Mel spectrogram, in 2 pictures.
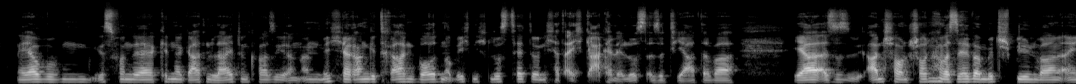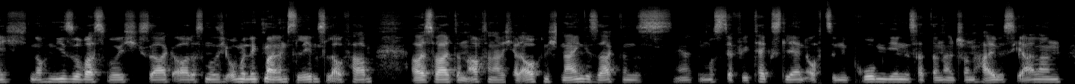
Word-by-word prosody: na 110 - -4
ja, 120 +1 +5
wu 115 -1 -3
m 115 -1 -8
ist 110 +1 +1
von 120 -1 -4
der 110 -1 +3
Kindergartenleitung 115 -2 -1
quasi 110 -2 -6
an 100 - -8
an 115 0 -7
mich 125 +3 -5
herangetragen 125 +1 +2
worden, 115 +1 +2
ob - - -9
ich 125 +1 -6
nicht 125 0 -10
Lust 125 0 -1
hätte 125 - 0
und 225 - -4
ich - - -9
hatte - - -4
eigentlich - - +1
gar - - +3
keine - - -4
Lust. 470 - +1
Also - - -4
Theater - - -4
war - - +1 0.6
ja, 110 +1 +11
also 115 - +3
s - - -11
anschauen 120 -3 +3
schon, 125 +2 +1
aber 120 -5 +5
selber 125 +2 +5
mitspielen 120 -1 +1
waren 110 0 +2
eigentlich 110 +1 -4
noch 110 +1 -7
nie 125 +1 -2
sowas, 115 -2 +2
wo 110 0 -6
ich 110 0 -6
sage: 110 +1 -1
„Oh, 110 0 -1
das 115 0 -6
muss 115 -1 -5
ich - - -9
unbedingt 125 0 -1
mal 115 - +5
ims 120 +2 0
Lebenslauf 120 +4 -2
haben.“ - - -3 0.4
Aber 100 +2 +3
es 105 - +5
war 115 - +8
halt 115 0 +1
dann 105 - -6
auch 120 +1 -1
dann 110 - -8
habe 105 - -5
ich 110 - -9
halt - - -2
auch 120 +1 0
nicht 125 - -6
nein 105 +6 0
gesagt 115 -2 -3
und 110 - -9
das 105 0 -3
ja, 105 +1 -13
du - - -21
musst 115 +1 -1
ja - - -4
viel 100 - -11
Text 130 0 -2
lernen, 115 0 -3
oft - - -7
zu - - -3
den 105 -1 -9
Proben 125 0 -1
gehen. 120 0 -2
Das 115 - -4
hat - - -10
dann 105 0 -7
halt 100 -1 -7
schon 110 0 -9
1/2 110 0 -1
Jahr - - -3
lang, 120 0 -5
115 Hz, 250 wpm, -25 LUFS, 110-125 Hz, 0.6 s, ja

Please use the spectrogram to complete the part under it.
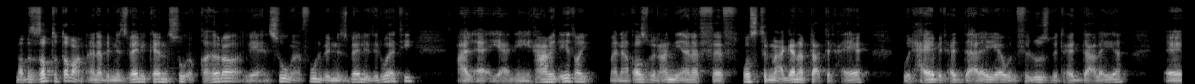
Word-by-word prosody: ما - - 0
بالضبط - - +2
طبعًا. 105 - 0
أنا 105 - +2
بالنسبة 100 +2 +2
لي 125 - +1
كان 125 0 +2
سوق 130 - -2
القاهرة 145 +3 +2
يعني 85 - -5
سوق 140 -4 +1
مقفول 125 +8 -2
بالنسبة 95 +4 0
لي 120 - 0
دلوقتي 140 - -2 0.4
على - - +1
أ - - -8
يعني 85 -1 -5
هاعمل 120 +2 +3
إيه 145 +2 +3
طيب؟ 130 -4 -2
ما 85 - -5
أنا 80 0 -3
غصبٍ 110 +1 +1
عنّي 110 -1 +1
أنا 110 0 +1
في 90 -1 -1
في - - -8
وِسط 120 0 +1
المعجة 105 +3 +4
بتاعة - - -1
الحياة - - -3 0.3
والحياة - - +3
بتعِد - - -1
عليّا 110 +3 +2
والفلوس 90 +5 -2
بتعِد 95 0 -4
عليّا 115 +4 -2 0.4
آآ 95 +1 +4
110 Hz, 195 wpm, -24 LUFS, 95-120 Hz, 0.4 s, المعجة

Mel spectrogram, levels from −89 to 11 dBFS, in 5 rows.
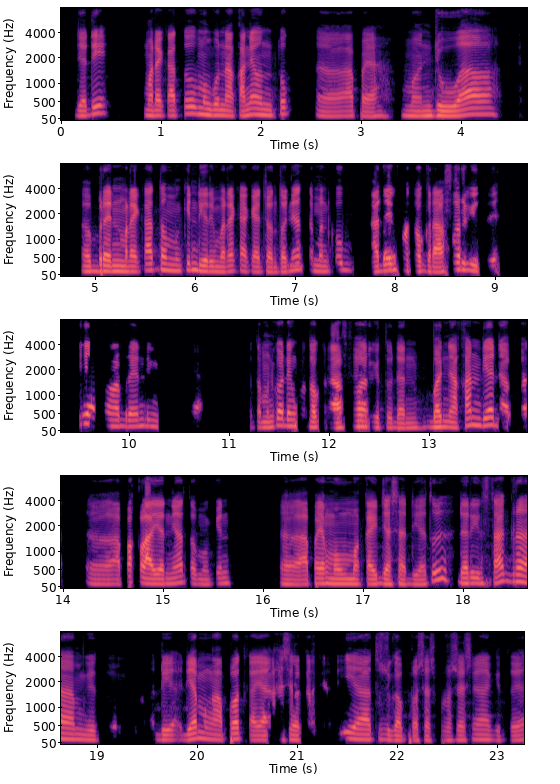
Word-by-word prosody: jadi, 175 +10 0 0.4
mereka 135 -1 +2
tuh 185 +4 0
menggunakannya 145 -1 +1
untuk, 155 +4 -2 0.2
eee, 120 -2 -5
apa 125 - -9
ya 115 - -3 0.3
menjual, 130 +6 +2 0.4
eee, 135 -2 0
brand 145 -1 +5
mereka 135 +2 +3
atau 180 - +3
mungkin 175 +4 0
diri 145 -3 +3
mereka 145 +3 +1
kayak 130 -2 0
contohnya 130 +9 +1
temanku 160 +4 -5 0.2
ada 135 +4 +3
yang 170 - +2
fotografer 140 +4 +1
gitu 175 - 0
ya, - - -8 0.5
iya 240 - +7
soal 170 -2 0
branding 165 0 -2 0.9
Kak, 135 - -27
temanku 140 +4 -1
ada 180 - +3
yang - - -6
fotografer 140 +1 +3
gitu 130 0 -5
dan 125 0 -1 0.3
banyakan 150 +7 +3
dia 200 +1 +6
dapat, 215 +2 -3 0.2
eee, 125 -2 -5
apa 165 - -1
kliennya 130 0 +5
atau 135 - -7
mungkin, 125 +5 -7 0.5
eee, 120 -2 -2
apa 135 - -5
yang 135 - +3
mau 125 - +3
memakai 125 -1 +1
jasa 125 -1 +1
dia 120 -1 -4
tuh 240 +5 +1
dari 140 0 +2
Instagram 165 +1 +2
gitu 125 - -5 0.6
dia 130 0 -2
dia 145 +3 +4
mengupload 145 -1 0
kayak 120 -1 0
hasil 125 -1 -2
karya 120 0 -16
dia 155 -3 0
terus 135 -1 -11
juga 120 -1 0
proses-prosesnya 120 +3 -5
gitu 115 0 -15
135 Hz, 165 wpm, -24 LUFS, 125-160 Hz, 0.9 s, iya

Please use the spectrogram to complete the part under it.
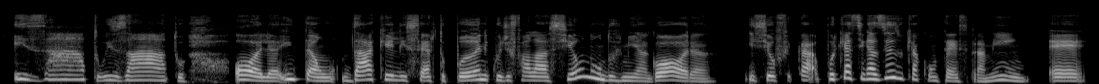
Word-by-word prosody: Exato, 225 -2 -2
exato. 195 -4 0 0.5
Olha 180 -7 +5
então 180 -9 +2
dá 205 +6 +3
aquele 215 -4 -2
certo 175 -1 -3
pânico 200 +2 +1
de 185 0 -5
falar: 185 -3 0
"Se 240 - -2
eu 320 +7 +1
não 275 -9 +3
dormir 175 -3 -3
agora 155 -4 +1 0.3
e - - -4
se - - -5
eu - - +1
ficar" - - -2
Porque 240 +4 -1
assim 255 -3 +2
às 245 -2 +5
vezes 310 -1 +4
o 265 - -5
que 230 - -4
acontece 170 - -6
pra 145 -1 -4
mim, 175 -3 -4 0.2
eh, 170 -1 +1
190 Hz, 160 wpm, -27 LUFS, 170-225 Hz, 0.5 s, Olha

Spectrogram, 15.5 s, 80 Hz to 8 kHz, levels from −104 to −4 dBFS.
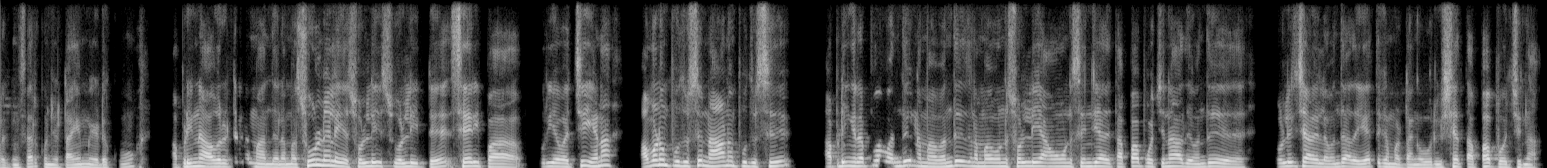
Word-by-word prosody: இருக்குங் 125 0 -4
சார் 155 +3 -3
கொஞ்சம் 130 -2 -1
டைம் 135 +4 +1
எடுக்கும்" 130 +6 -6 0.4
அப்படின்னு 165 +7 +2
அவர்ட்ட 160 0 0
நம்ம 165 -3 -2
அந்த 140 0 +1
நம்ம 140 0 +1
சூழ்நிலைய 220 -6 +3
சொல்லி 180 +3 +3 0.2
சொல்லிட்டு, 160 -2 +1 0.2
சரிப்பா 185 -5 +2 0.4
புரிய 175 +1 -1
வச்சு 155 +8 -2
ஏன்னா 225 +5 +2 0.4
அவனும் 240 -1 +3
புதுசு, 195 +1 +2
நானும் 200 0 +1
புதுசு 180 +1 +1 0.5
அப்படிங்கறப்ப 190 +4 0
வந்து 190 +3 +1
நம்ம 175 -3 +1
வந்து 190 +6 +2 0.2
நம்ம 175 0 +1
ஒண்ணு 175 -1 0
சொல்லி, 185 0 +3
அவன் 170 0 -1
ஒண்ணு 170 -4 -3
செஞ்சு 175 +1 +1
அது 165 - 0
தப்பா 155 +5 0
போச்சுன்னா, 170 +2 -1
அது 160 - -1
வந்து 170 +3 0 0.6
தொழிற்சாலைல 175 -1 +1
வந்து 165 +4 +1
அத 155 - +1
ஏத்துக்கமாட்டாங்க. 145 -6 -1
ஒரு 135 - -2
விஷயம் 160 +5 -1 0.3
போச்சுன்னா! 135 -1 -2
170 Hz, 165 wpm, -23 LUFS, 150-185 Hz, 0.6 s, சூழ்நிலைய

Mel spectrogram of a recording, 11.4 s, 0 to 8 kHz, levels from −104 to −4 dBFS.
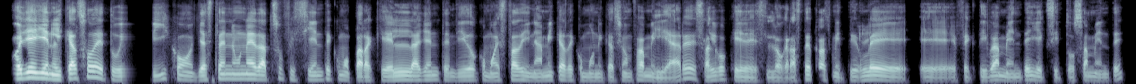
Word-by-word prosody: Oye, 145 +4 +10
y 145 - +9
en 135 - +9
el 115 -1 +5
caso 135 +7 +5
de 165 - +4
tu 100 -2 -4 0.3
hijo, 110 -2 -4
¿ya 95 - +1
está 105 +5 0
en 125 0 -3
una 125 0 +4
edad 115 -3 +6
suficiente, 110 -6 -4
como - - -8
para - - +2
que 95 - -3
él 105 +2 0
haya 100 +1 +2
entendido 100 -2 -6
como 90 -3 -6
esta 105 +4 0
dinámica 95 -1 -3
de 100 - -6
comunicación 90 0 -8
familiar? 90 - -2
¿Es 140 -8 -2
algo 100 +5 -2
que 90 -6 -3
s 75 -1 -9
lograste - - -3
transmitirle, 95 -1 -2
eh, - - -7
efectivamente 90 -2 -5
y 105 -2 -5
exitosamente? 85 -1 -5
105 Hz, 190 wpm, -24 LUFS, 90-115 Hz, 0.3 s, Oye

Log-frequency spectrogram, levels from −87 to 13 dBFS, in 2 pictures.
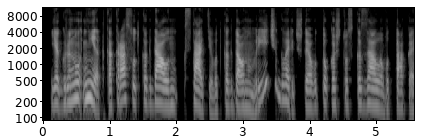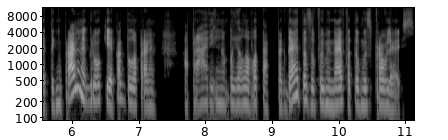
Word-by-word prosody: Я 185 0 +4
говорю: 190 +2 -2
"Ну 235 0 +2
нет". 230 0 +3
Как 165 +3 -2
раз 210 +2 +5
вот 195 - -5
когда 185 -1 +7
он 170 0 -3
кстати, 175 -2 +3
вот 145 0 -12
когда 165 -2 +3
он 155 -2 -5
в - - -12
речи 450 - -2
говорит, 210 - -4
что - - -3
я 160 - +1
вот 165 - -13
только 180 -1 -4
что 170 -1 -9
сказала 175 -1 0
вот - - -13
так, 155 0 -2
а - - -3
это 160 +2 -7
неправильно, 220 - +6
я - - 0
говорю: 200 +1 -4
"Окей, 200 -4 +3
а - - -6
как 215 - -4
было 180 -3 -3
правильно?" 165 -2 -3 0.4
"А - - -7
правильно 185 0 -6
было 180 0 -6
вот 190 +2 -5
так". 155 - -7
Тогда 165 -2 +1
это 230 -5 -2
запоминаю, 180 0 -1
потом 175 0 -7
исправлюсь. 170 -3 -4
180 Hz, 235 wpm, -30 LUFS, 170-190 Hz, 0.4 s, когда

